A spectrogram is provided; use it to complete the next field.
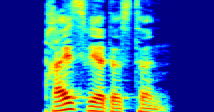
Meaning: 1. superlative degree of preiswert 2. inflection of preiswert: strong genitive masculine/neuter singular superlative degree
- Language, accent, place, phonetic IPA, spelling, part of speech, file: German, Germany, Berlin, [ˈpʁaɪ̯sˌveːɐ̯təstn̩], preiswertesten, adjective, De-preiswertesten.ogg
